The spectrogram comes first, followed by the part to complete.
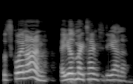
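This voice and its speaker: Quick, pointed woman at a public meeting. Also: on the high side, fairly bright tone. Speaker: public commenter.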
